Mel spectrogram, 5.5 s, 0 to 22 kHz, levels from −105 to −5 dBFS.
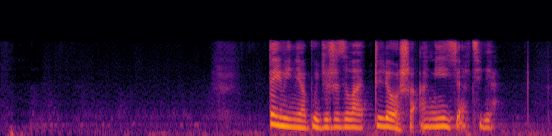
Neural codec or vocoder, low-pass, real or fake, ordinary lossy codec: codec, 16 kHz, 1 kbps, FunCodec, trained on Chinese and English, 50 frames a second; 7.2 kHz; fake; Opus, 64 kbps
